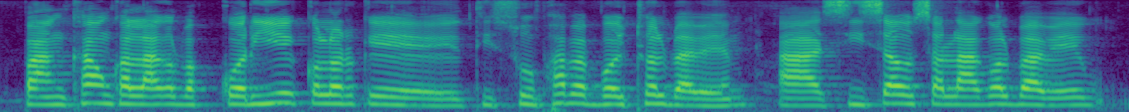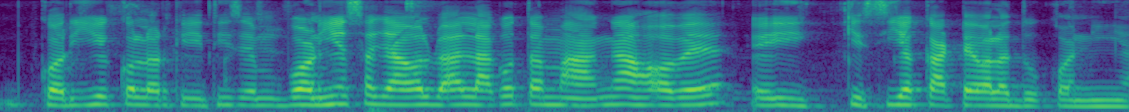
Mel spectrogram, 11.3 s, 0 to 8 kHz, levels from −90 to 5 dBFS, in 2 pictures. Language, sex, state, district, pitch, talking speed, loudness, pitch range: Bhojpuri, female, Bihar, Gopalganj, 205 Hz, 185 wpm, -18 LUFS, 190-220 Hz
